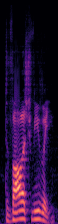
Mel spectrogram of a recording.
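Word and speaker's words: Dvalishvili: Say it like it looks. Divalishvili.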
